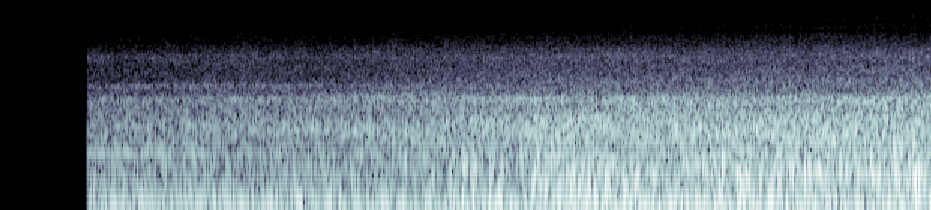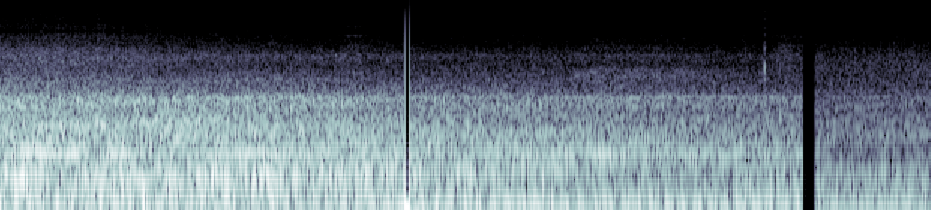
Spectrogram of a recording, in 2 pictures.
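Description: Grand Central diesel passenger train pulling out of the platform: a steady rumble that builds over the first few seconds, with a steady hum through the middle. A single sharp, loud click about eleven seconds in; the sound cuts out briefly at the start and again near the end.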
